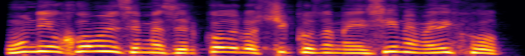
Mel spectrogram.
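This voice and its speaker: A man's voice: high-pitched, very fast, mellow. A middle-aged man preaching a sermon, emphatic and repeating key phrases as he speaks straight to the congregation. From Ecuador.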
